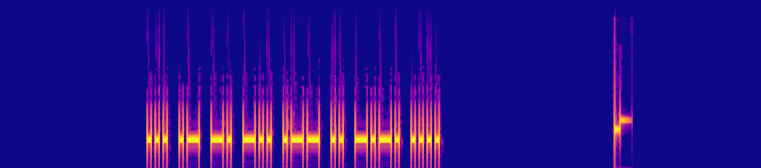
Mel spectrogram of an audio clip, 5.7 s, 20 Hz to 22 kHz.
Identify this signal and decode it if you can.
Morse code, heard as a keyed tone, about 40 wpm, 700 Hz. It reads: SANDWICH
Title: Top 1751-2000 Words 40wpm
